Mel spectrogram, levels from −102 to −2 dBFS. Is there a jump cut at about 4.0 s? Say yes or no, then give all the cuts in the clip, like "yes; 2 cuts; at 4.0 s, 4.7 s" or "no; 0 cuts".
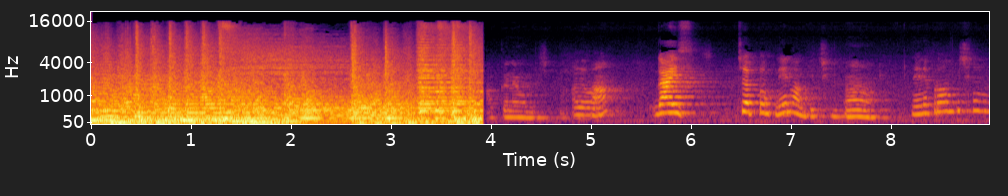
yes; 1 cut; at 4.0 s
